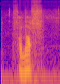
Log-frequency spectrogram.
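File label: "vanaf", Dutch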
